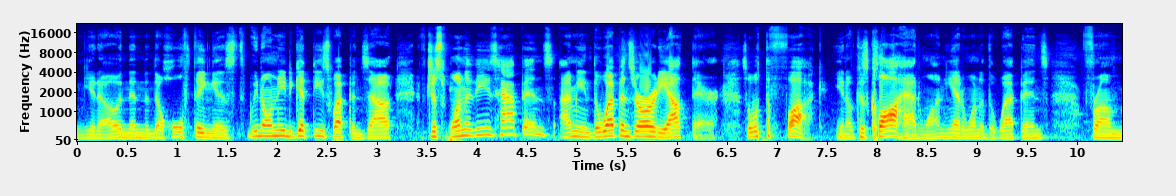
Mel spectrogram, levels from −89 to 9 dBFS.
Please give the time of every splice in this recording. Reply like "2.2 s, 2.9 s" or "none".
none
